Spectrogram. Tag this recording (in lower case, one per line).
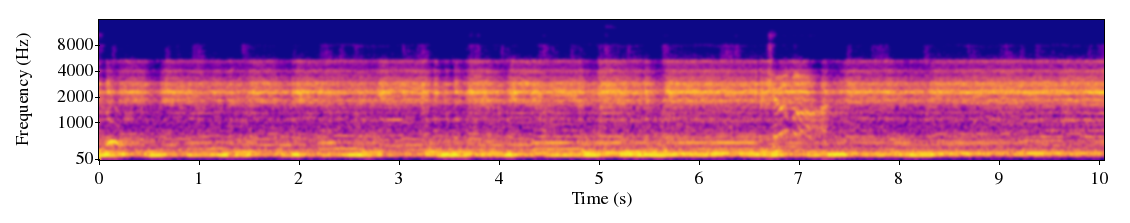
strum
guitar
plucked string instrument
musical instrument
music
